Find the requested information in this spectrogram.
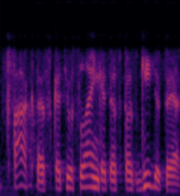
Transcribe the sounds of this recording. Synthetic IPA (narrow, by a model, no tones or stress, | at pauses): fɑːkt̪ɐskɐt̪juːslˠɐŋʲkʲet̪ʲɛspɐzʲɡʲiːd̪ʲɪt̪oːjɛ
